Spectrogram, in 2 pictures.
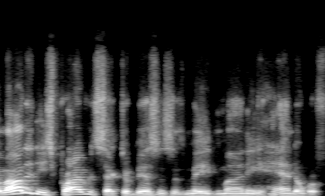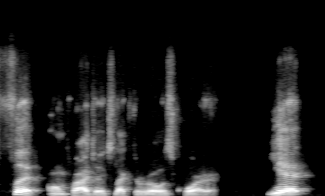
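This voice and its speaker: A man's voice: mid-range voice, creaky, mellow. An American man hosting a conversational radio interview, with a folksy, roundabout, questioning way of talking.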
